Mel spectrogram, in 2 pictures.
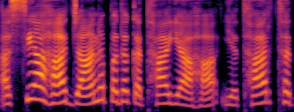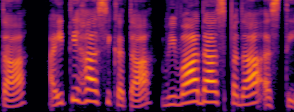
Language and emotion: Sanskrit, neutral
